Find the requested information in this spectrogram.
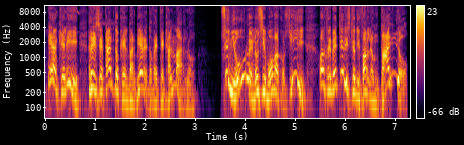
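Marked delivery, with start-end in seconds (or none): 3.5-7.2 high-pitched, urgent protest; alarmed barber. Acted. Barber trying to calm laughing Scrooge, exasperated warning. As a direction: plead with a fidgeting customer, pitched up.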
